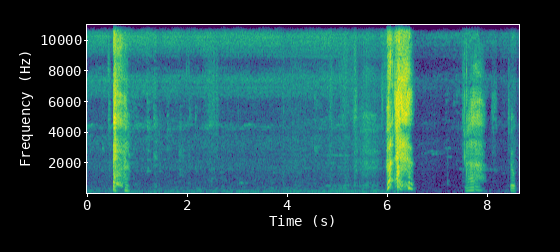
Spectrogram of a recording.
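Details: Two loud, explosive sneezes with a sharp burst of air, then a softer sound and brief silence; deliberately induced sneezing in a sneezing challenge, leaving the sneezer's eyes watering.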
